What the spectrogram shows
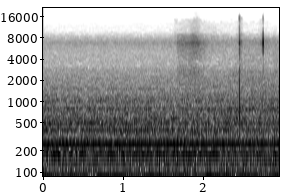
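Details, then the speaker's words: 2012 BMW X5 E70 after fixing cold-start misfires by replacing an ignition coil, reassembled and rechecked: low, smooth idle hum with no skips or shake, a few light clicks around the car; engine running clean, normal idle. "Машина зібрана, працює відмінно, мотор урчить суперово."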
